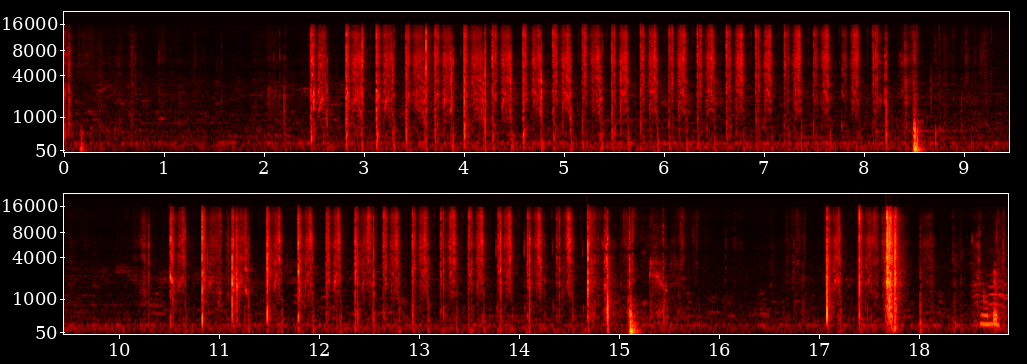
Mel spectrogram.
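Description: Tarot cards are shuffled in repeated bursts of fast riffling and slapping, close to the listener, separated by brief pauses and sharp taps.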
